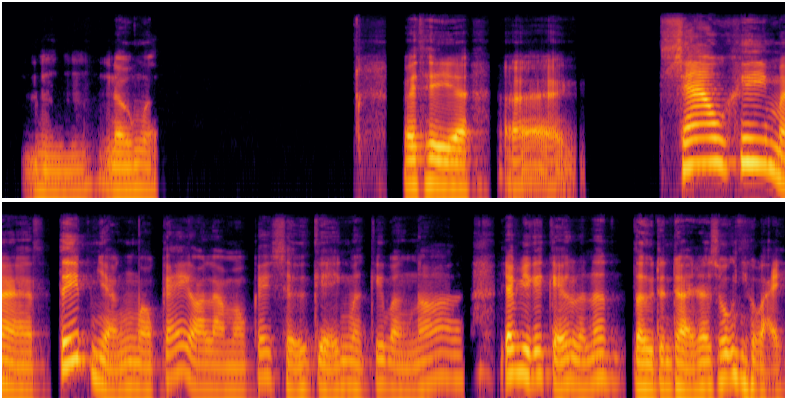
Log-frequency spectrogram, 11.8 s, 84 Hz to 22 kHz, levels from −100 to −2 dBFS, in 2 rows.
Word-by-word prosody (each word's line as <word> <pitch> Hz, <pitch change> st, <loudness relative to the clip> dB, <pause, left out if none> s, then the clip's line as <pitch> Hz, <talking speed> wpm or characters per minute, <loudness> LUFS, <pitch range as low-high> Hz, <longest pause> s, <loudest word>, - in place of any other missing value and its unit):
Ừm, 95 Hz, +1 st, -11 dB, 0.2 s
đúng 105 Hz, +1 st, -2 dB
vậy. 105 Hz, 0 st, -8 dB, 1.9 s
Vậy 125 Hz, 0 st, +4 dB
thì, 125 Hz, -2 st, +4 dB
ờ, 115 Hz, -1 st, +5 dB, 0.2 s
ờ, -, -, -4 dB, 0.7 s
sau 230 Hz, +2 st, +7 dB
khi 230 Hz, 0 st, +4 dB
mà 125 Hz, -, +1 dB, 0.2 s
tiếp 230 Hz, +5 st, +5 dB
nhận 115 Hz, -5 st, -3 dB
một 105 Hz, -1 st, -5 dB
cái, 170 Hz, +5 st, -3 dB
gọi 110 Hz, -9 st, -1 dB
là, 105 Hz, -1 st, -4 dB
một 105 Hz, 0 st, -7 dB
cái 155 Hz, +5 st, -5 dB
sự 110 Hz, -8 st, -6 dB
kiện 115 Hz, +1 st, -4 dB
mà, 110 Hz, -, -5 dB
kêu 125 Hz, -, -6 dB
bằng, 105 Hz, -3 st, -6 dB
nó 145 Hz, +7 st, -5 dB, 0.4 s
giống 170 Hz, +1 st, +7 dB
như, 170 Hz, -, +4 dB
cái 160 Hz, +1 st, +1 dB
kiểu 130 Hz, +4 st, +1 dB
là, 120 Hz, -, -4 dB
nó 145 Hz, +5 st, -2 dB, 0.2 s
từ 115 Hz, -1 st, +2 dB
trên 115 Hz, +1 st, -4 dB
trời 110 Hz, -4 st, +2 dB
trở 120 Hz, +1 st, +1 dB
xuống 150 Hz, +5 st, -1 dB
như 140 Hz, -, -5 dB
vậy, 95 Hz, -2 st, -3 dB
120 Hz, 190 wpm, -21 LUFS, 105-150 Hz, 1.9 s, sau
